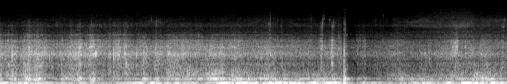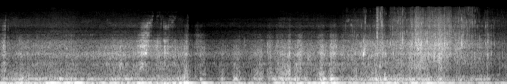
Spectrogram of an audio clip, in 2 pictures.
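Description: Wind rumbles hard against a microphone.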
